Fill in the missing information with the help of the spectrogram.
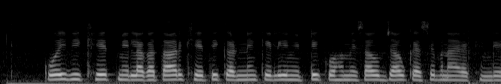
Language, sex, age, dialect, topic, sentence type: Magahi, female, 51-55, Western, agriculture, question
